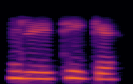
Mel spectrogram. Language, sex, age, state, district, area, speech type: Urdu, female, 18-30, Delhi, Central Delhi, urban, conversation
